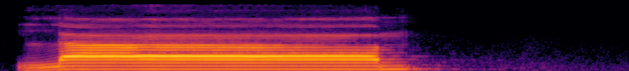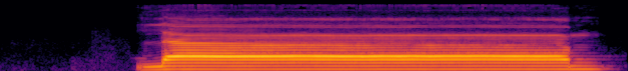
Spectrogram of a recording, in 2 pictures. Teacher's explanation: জিহ্বার আগা, কিনারা, জিহ্বার আগার কিনারা উপরে মাড়ির দাঁতের গোড়ার সাথে লাগিয়ে লাম, লাম। জিহ্বার আগার কিনারা উপরে মাড়ির দাঁতের গোড়ার সাথে লাগিয়ে এই অক্ষরটা উচ্চারণ হবে এবং চার আলিফ টেনে পড়তে হবে।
